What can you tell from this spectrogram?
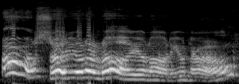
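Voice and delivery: a loud falsetto lawyer-greeter; silly high voice. Acted. Playing a game character, a loud squeaky high voice. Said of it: "That's even worse".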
